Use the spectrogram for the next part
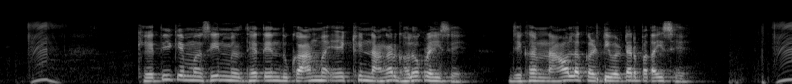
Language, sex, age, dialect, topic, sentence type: Chhattisgarhi, male, 18-24, Eastern, agriculture, statement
